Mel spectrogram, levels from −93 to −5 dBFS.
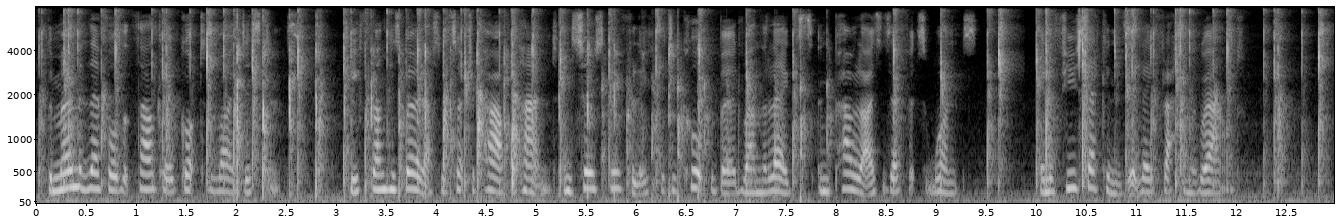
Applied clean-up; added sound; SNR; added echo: none; Clapping; 3 dB; none.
